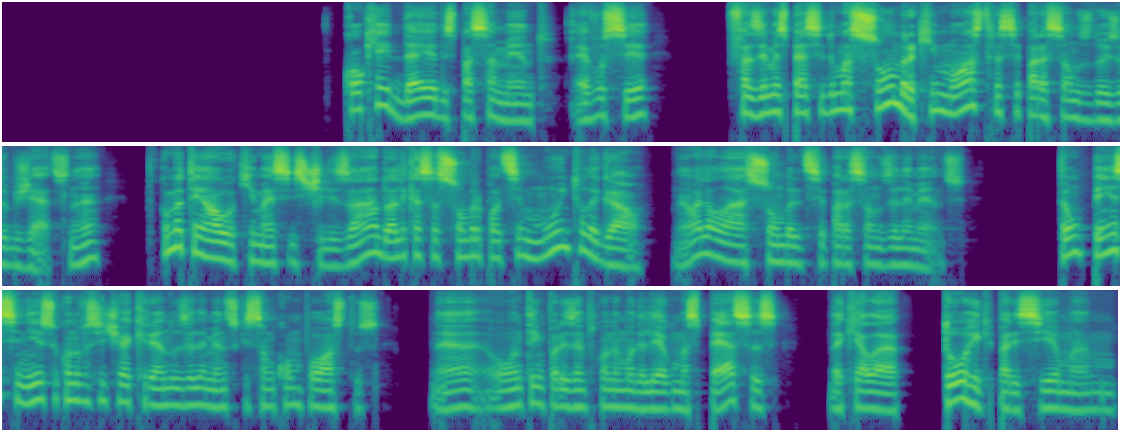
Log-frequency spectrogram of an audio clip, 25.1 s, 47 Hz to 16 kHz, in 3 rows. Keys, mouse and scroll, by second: 0.7 click, 1.3-1.8 middle drag, 1.8 click, 2.2-2.9 middle drag, 2.9 click, 7.6 click, 9.7 g, 10.9 drag, 11.2-14.4 middle drag, 15.3 click.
